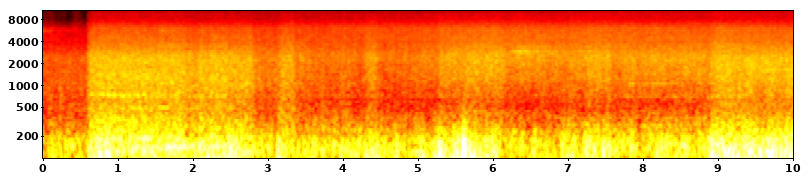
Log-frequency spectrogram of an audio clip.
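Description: Congregation getting to its feet: a low, uneven rumble of shuffling and movement that starts about half a second in.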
